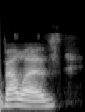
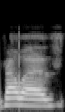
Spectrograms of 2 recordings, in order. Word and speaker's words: Veles: So sometimes I say Veles, people on my team say Veles. I usually say Veles. But I allow other pronunciations.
